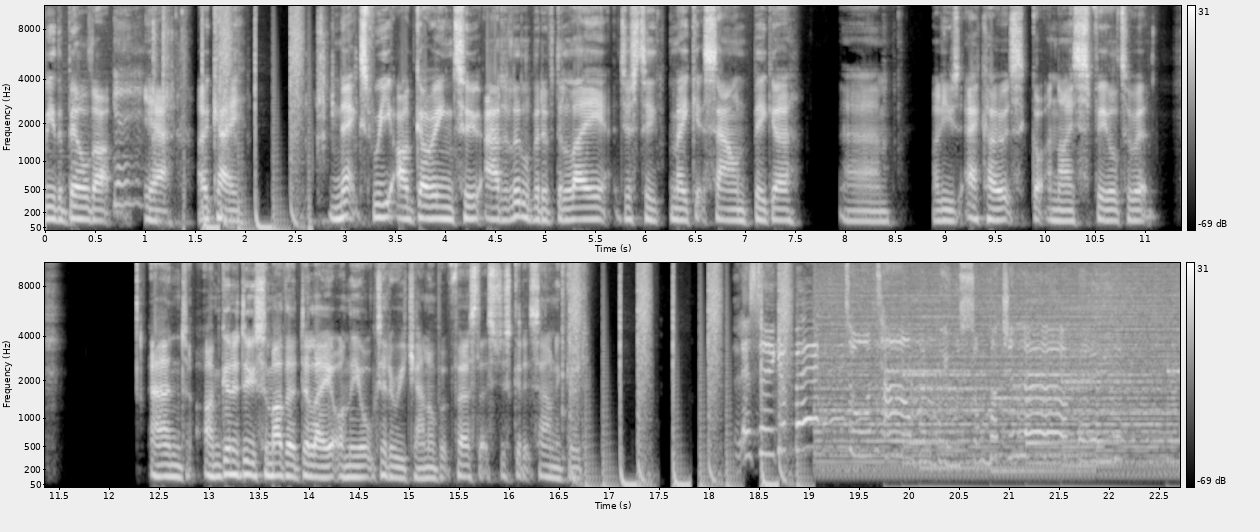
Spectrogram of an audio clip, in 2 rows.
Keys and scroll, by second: 1.1 space, 2.7 space, 2.9 super+s.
